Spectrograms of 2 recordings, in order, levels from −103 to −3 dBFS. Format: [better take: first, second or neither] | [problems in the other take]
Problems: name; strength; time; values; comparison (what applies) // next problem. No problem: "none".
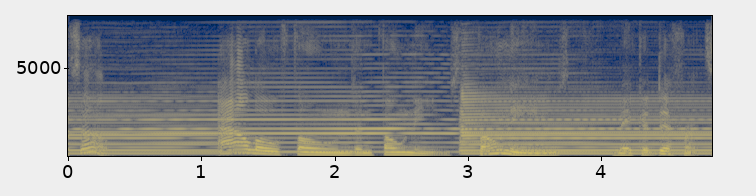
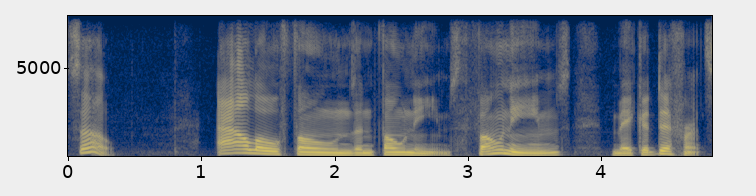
second | background sound (Bowed string instrument + Wind instrument, woodwind instrument); as loud as the speech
